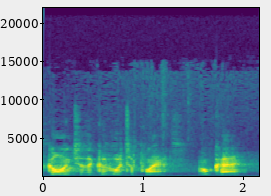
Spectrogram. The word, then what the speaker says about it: Kahuta: quota client is ready it's going to the kahuta plants okay kahuta is that the correct pronunciation am I saying that right yes okay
